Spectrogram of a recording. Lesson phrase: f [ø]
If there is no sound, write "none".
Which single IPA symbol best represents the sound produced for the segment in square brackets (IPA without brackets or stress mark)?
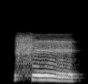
ø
